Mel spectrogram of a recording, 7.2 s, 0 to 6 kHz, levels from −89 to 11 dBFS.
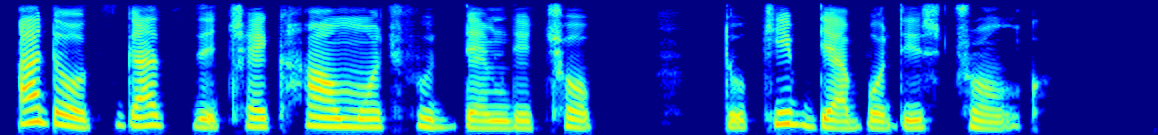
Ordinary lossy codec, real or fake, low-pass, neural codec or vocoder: none; real; 5.4 kHz; none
